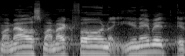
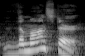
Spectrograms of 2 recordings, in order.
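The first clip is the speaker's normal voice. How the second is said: put-on higher small boy voice; scared boy; 8 semitones higher, 4 dB louder, slower than usual. A narrator's reading. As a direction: say it like a frightened kid. Boy repeats.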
